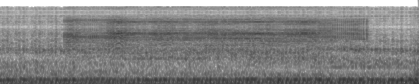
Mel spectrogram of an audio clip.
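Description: Small outboard motor running steadily at low speed. A high hiss sits over it from about a third of a second in until just before the end.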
